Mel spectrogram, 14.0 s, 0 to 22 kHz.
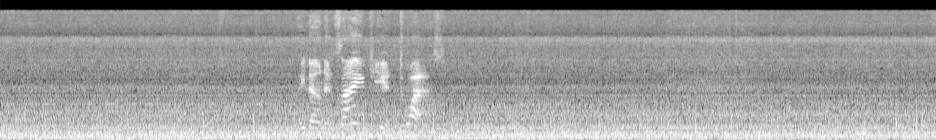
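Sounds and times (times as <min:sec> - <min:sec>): road and engine rumble: 0:00.0 - 0:14.0.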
